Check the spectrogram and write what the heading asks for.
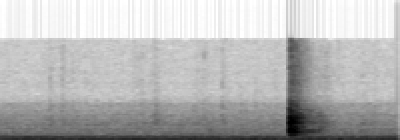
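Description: Low steady background noise with one short, sharp click about one and a half seconds in.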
